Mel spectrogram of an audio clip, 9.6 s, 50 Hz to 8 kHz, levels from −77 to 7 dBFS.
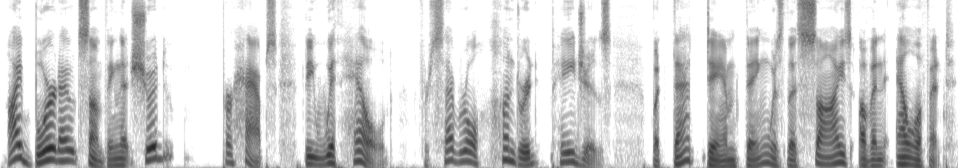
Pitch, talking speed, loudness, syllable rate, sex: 130 Hz, 140 wpm, -18 LUFS, 4.3 syllables/s, male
